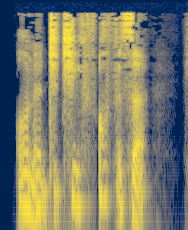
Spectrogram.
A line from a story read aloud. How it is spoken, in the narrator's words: he croaked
